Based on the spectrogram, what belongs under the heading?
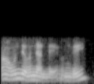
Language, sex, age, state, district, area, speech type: Telugu, male, 30-45, Andhra Pradesh, Chittoor, rural, conversation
